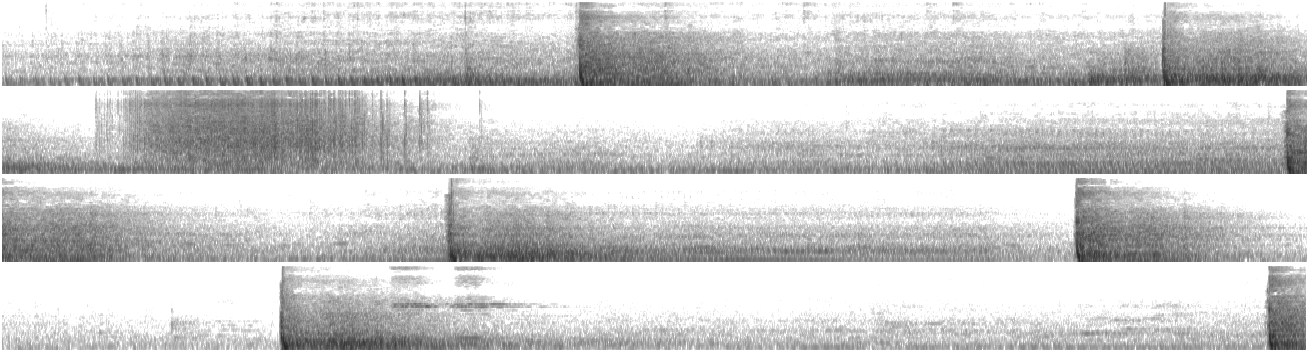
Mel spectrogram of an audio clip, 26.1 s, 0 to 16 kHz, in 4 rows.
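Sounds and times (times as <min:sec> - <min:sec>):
firework booms: 0:02.8 - 0:04.0, 0:05.2 - 0:09.1, 0:13.0 - 0:14.1, 0:15.2 - 0:16.2, 0:18.4 - 0:19.5, 0:21.0 - 0:22.2
firework hissing burst: 0:07.0 - 0:08.8.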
